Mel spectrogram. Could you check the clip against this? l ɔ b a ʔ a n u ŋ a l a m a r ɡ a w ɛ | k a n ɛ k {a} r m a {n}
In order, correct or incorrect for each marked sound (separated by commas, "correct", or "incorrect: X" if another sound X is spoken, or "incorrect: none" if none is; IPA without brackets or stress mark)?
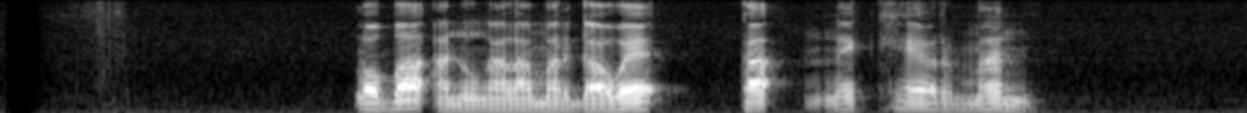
incorrect: ɛ, correct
